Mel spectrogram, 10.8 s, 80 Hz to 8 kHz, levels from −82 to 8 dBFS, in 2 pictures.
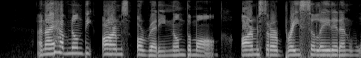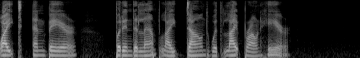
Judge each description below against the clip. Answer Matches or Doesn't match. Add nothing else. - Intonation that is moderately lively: Doesn't match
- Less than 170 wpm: Matches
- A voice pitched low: Doesn't match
